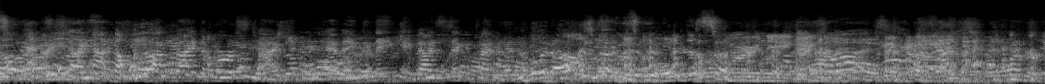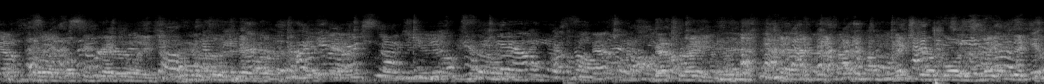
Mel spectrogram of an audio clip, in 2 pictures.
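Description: A crowd of adults chatters in a room.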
